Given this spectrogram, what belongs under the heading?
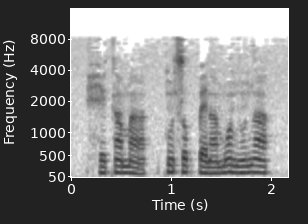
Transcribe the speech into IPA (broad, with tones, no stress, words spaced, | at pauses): he˨kã˧ mã˨ | kũ˧so˧ k͡pɛ˨ ɾã˨˦ bɔ̃˦˨dũ˨˦dã˧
